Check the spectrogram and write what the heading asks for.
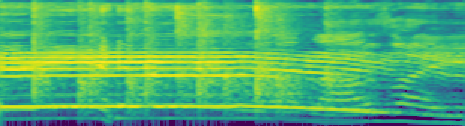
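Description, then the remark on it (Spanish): A quick run of hand claps, around eight, sounds over a loud sustained voice-like tone that drifts lower near the end, the claps partly masked by the tone. “Eh, aplauso, dale. dale,”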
